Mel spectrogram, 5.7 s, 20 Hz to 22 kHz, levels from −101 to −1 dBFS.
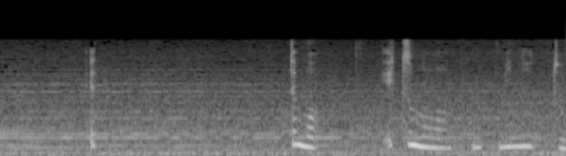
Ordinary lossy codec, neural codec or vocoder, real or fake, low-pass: none; none; real; none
